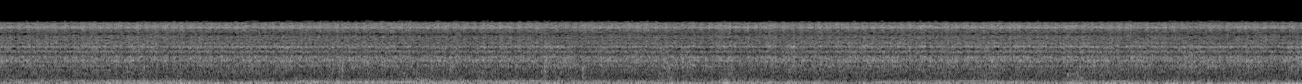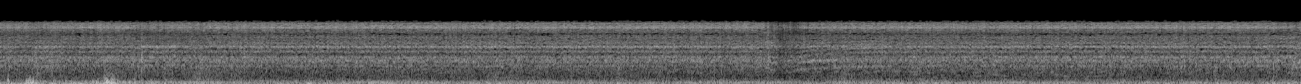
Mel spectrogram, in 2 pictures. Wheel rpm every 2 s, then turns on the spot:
110, 110, 110, 120, 110, 110, 120, 110, 120, 120, 110, 110, 110.
none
